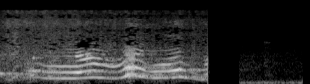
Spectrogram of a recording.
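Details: Siberian Huskies talking: a drawn-out, wavering vocal note of about two seconds that swells and bends upward midway, then falls before stopping abruptly into near silence.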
